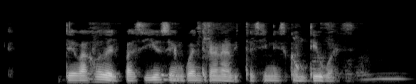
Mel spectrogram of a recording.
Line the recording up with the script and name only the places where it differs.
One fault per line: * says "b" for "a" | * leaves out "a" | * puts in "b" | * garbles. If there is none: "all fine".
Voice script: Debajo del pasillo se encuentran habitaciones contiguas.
all fine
